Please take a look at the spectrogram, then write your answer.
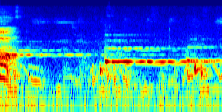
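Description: A recording of a pet pigeon cooing plays back, with soft repeated throaty coos and a few sustained tonal notes, fairly close, partly under light background noise.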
